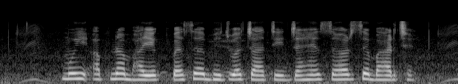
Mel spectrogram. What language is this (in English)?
Magahi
